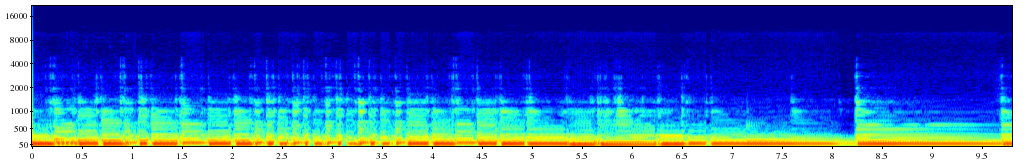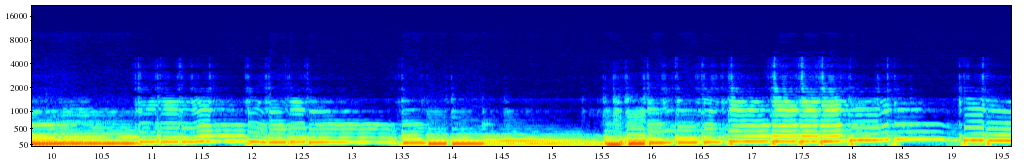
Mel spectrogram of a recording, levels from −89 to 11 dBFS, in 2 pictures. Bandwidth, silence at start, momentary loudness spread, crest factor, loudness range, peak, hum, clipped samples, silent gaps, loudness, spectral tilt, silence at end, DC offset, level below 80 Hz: 1.6 kHz; 0 s; 11 LU; 12 dB; 8 LU; -2 dBFS; none; under 0.1%; none; -16 LUFS; -12.5 dB/octave; 0 s; under 0.1%; -18 dBFS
